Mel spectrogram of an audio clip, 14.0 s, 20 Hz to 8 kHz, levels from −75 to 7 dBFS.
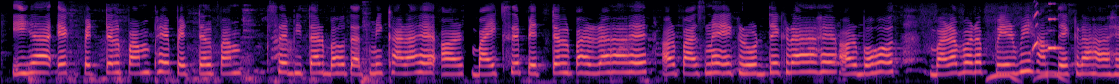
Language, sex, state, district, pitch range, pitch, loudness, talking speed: Hindi, female, Uttar Pradesh, Hamirpur, 290-330 Hz, 310 Hz, -19 LUFS, 155 wpm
